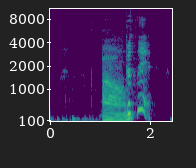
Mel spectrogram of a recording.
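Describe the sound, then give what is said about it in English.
Quick, quiet tapping of computer keys for about a second as someone types in a search for Viking Justice League, then a person's voice breaks in loudly and speaks over the end of it. “I can't believe I'm typing this in.”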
